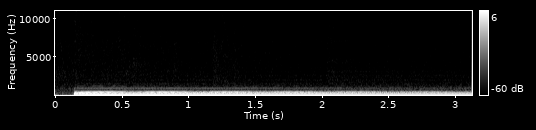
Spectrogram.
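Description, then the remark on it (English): A small moon gong, pitched around A, is struck once, giving a deep, steady bass tone with shimmering overtones that hums on with little decay for several seconds, no voices over it. “So yeah, this is the moon gong. It's a peisty moon gong. It sits around A, but you'll hear it.”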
